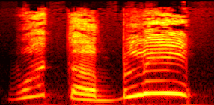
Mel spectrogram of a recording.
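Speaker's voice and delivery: high, loud slow "what the bleep"; stunned panicked outcry; outraged disbelief. Retold or imitated. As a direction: shriek it in horrified disbelief. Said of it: "I'm like".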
